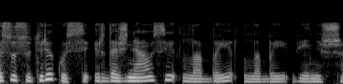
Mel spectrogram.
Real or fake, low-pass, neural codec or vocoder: real; 7.2 kHz; none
